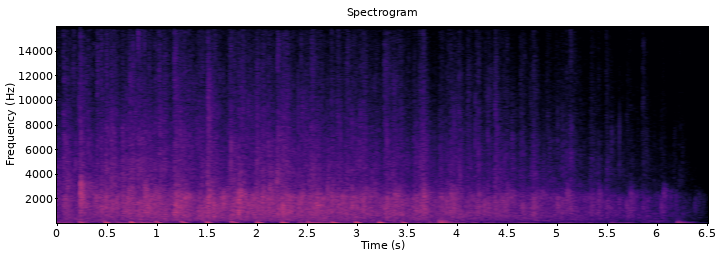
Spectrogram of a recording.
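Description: Audience applauding at the end of a talk, steady at first and thinning out near the end before it cuts off.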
